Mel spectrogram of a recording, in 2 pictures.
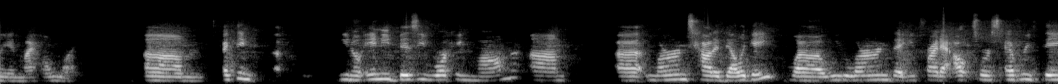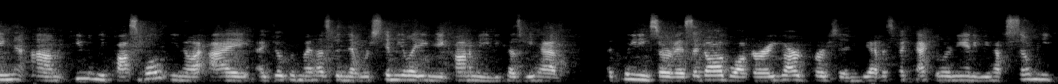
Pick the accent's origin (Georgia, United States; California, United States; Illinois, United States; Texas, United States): Texas, United States; San Antonio; moved away as an adult; also born or lived in Dallas, Texas; now in Denver, United States; So I grew up in Texas. I grew up in San Antonio.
